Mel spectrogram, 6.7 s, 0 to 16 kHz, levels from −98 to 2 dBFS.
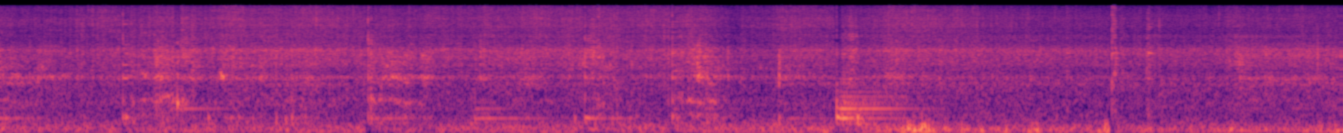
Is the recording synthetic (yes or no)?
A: no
